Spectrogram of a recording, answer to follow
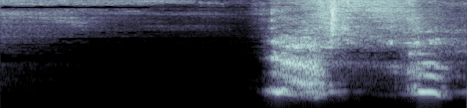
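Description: A high hiss fades away, there is a moment of near silence, then a sudden loud rushing burst comes about a second and a half in, typical of a sound effect or a sharp breathy effort in an animated fight.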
